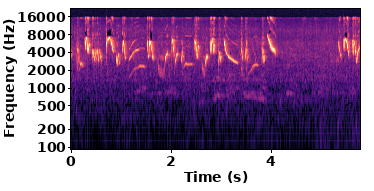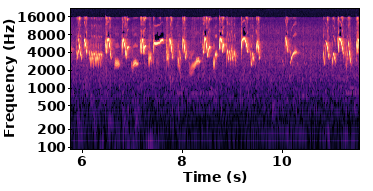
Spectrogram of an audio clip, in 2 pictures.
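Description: A sanger pours out a fast, rolling chatter of high, sharp chirps and twittering trills, broken by one short pause midway.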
